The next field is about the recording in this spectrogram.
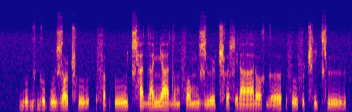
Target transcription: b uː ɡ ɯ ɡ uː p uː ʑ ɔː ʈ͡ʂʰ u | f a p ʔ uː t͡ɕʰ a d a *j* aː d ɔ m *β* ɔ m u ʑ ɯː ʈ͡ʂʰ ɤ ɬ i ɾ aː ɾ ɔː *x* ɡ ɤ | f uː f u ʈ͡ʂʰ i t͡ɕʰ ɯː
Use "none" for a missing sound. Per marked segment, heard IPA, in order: ɲ, f, x

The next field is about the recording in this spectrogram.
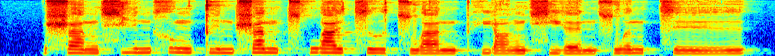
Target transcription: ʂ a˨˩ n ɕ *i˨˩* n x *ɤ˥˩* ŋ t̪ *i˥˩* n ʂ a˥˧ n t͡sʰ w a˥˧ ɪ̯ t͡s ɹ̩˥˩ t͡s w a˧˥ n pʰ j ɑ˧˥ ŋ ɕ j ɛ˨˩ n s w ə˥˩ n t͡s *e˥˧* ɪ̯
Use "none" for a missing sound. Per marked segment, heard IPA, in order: i˧˥, ɤ˥˩, i˨˩, e˨˩˦

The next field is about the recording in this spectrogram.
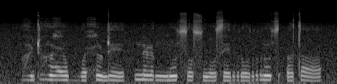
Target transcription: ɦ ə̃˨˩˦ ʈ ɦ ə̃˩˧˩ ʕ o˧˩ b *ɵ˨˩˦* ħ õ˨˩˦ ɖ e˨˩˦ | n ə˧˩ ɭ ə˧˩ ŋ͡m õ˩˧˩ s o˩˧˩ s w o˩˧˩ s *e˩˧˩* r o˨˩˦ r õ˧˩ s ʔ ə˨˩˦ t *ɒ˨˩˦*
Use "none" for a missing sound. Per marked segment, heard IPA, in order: o˨˩˦, e˩˧˩, ɒ˨˩˦

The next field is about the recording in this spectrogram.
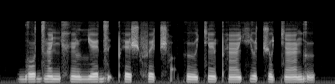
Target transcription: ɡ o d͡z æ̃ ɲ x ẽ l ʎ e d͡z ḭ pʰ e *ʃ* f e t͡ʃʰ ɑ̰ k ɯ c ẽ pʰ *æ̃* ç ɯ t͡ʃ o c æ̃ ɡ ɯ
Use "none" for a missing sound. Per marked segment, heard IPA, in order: ʃ, æ̃

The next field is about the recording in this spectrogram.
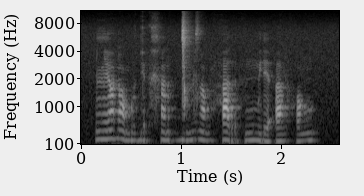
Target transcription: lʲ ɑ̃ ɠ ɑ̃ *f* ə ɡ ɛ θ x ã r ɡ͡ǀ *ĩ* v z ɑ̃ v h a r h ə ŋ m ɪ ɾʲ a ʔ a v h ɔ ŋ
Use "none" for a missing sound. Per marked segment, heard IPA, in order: b, ẽ

